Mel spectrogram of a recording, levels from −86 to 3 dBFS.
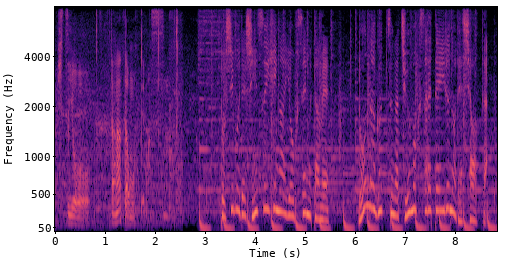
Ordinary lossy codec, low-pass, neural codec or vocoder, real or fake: none; none; none; real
